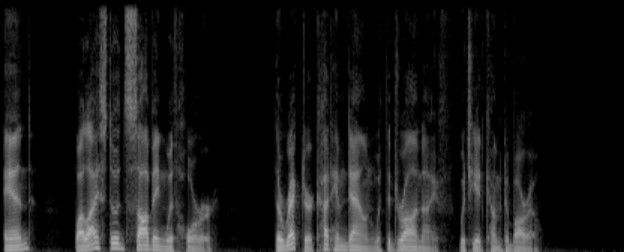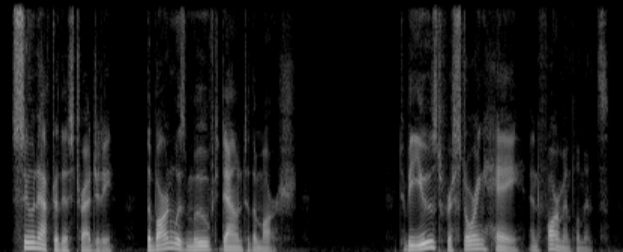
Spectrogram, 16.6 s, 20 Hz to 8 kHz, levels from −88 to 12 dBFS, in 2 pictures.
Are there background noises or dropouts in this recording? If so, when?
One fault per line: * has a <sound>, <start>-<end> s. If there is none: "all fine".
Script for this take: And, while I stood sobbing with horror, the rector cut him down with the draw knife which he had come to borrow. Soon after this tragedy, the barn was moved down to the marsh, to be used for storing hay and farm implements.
all fine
